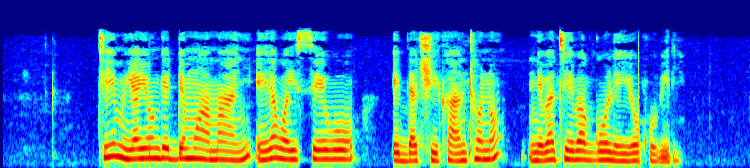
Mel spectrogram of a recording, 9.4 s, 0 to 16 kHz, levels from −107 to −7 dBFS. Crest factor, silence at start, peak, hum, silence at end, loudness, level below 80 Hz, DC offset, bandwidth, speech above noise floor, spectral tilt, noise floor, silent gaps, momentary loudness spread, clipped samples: 16 dB; 1.25 s; -4 dBFS; none; 0.9 s; -19 LUFS; -58 dBFS; under 0.1%; 8.2 kHz; 55 dB; -5.5 dB/octave; -73 dBFS; none; 8 LU; under 0.1%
